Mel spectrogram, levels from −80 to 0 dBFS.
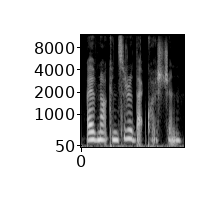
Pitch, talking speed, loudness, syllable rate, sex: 225 Hz, 230 wpm, -19 LUFS, 7.4 syllables/s, female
